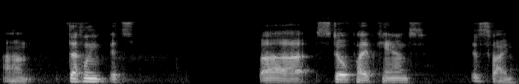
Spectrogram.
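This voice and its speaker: A man's voice: low voice, expressive, a little slow, a bit bright. A man co-hosting a podcast, talking in a casual, conversational style. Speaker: podcast co-host. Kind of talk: casual chat. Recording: dull lo-fi recording.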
